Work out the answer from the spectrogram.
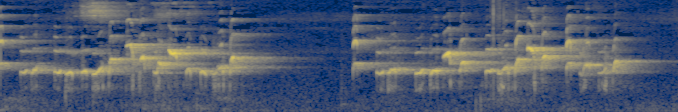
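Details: A tame male cockatiel sings two phrases of clear, stepping whistles that climb and dip, with a short pause between; no other sounds.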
